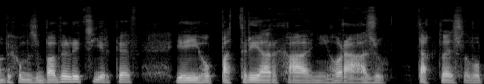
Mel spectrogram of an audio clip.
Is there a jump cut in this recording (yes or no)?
no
